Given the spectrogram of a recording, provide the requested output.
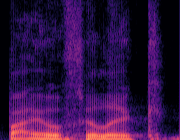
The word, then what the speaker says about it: biophilic: I enjoy that you talk about biophilic design. Did I say that right? – You said it perfectly right.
